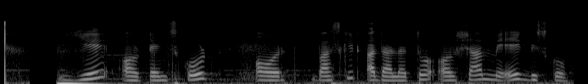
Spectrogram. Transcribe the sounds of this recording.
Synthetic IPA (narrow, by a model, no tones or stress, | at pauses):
jeɔːɾʈẽnskoːʈ̚ɔːɾbaːskɪʈɐd̪aːlət̪õʔɔːɾʃaːmːẽʔeːk̚ɖɪskoː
